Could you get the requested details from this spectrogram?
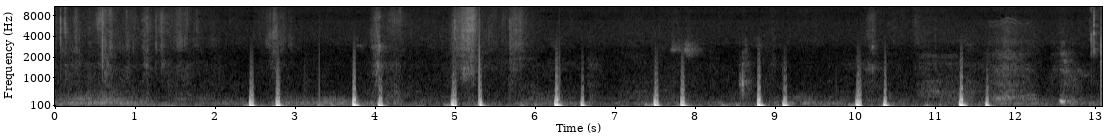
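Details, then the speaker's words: Real adult, ASMR roleplay head-to-toe exam after shoulder injury from a fall, stethoscope under shirt, breathing normally: steady paired lub-dub heartbeats, about 47 a minute, clear with no murmurs or abnormal beats. "clear sound no signs of any murmurs or abnormal Beats"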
